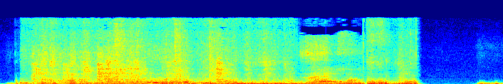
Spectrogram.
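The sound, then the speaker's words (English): The springs of pull-down attic stairs bang and rattle as someone climbs a rickety ladder, making a dense, loud, continuous clatter for about four seconds that cuts out briefly and then resumes. “what happened there is in this house, they have pull down stairs, and a lot of that banging sound is the springs as you're trying to climb up this rickety ladder”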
